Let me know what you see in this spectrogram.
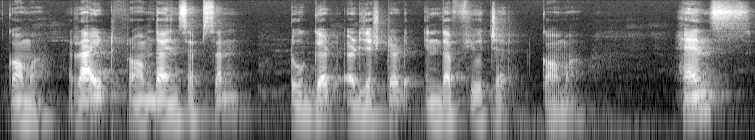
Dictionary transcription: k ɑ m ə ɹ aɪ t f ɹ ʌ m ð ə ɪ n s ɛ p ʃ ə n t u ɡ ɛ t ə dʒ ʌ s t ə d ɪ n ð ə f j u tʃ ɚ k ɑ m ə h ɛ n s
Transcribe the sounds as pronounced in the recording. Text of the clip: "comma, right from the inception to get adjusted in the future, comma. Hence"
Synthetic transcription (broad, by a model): k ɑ m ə ɹ aɪ t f ɹ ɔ m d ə ɪ n s ɛ p ʃ ə n t u ɡ ɛ t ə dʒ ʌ s t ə d ɪ n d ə f j u tʃ ɚ k ɑ m ə h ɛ n s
